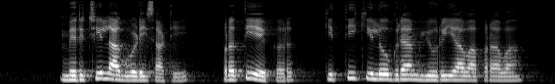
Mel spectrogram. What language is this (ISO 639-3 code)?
mar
